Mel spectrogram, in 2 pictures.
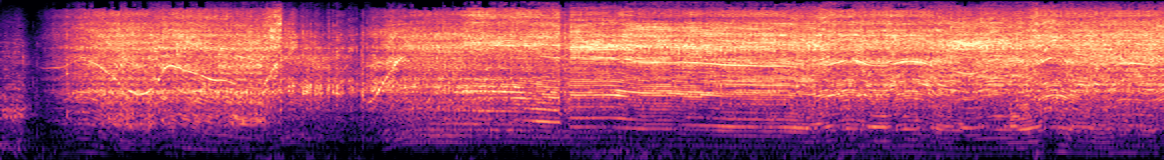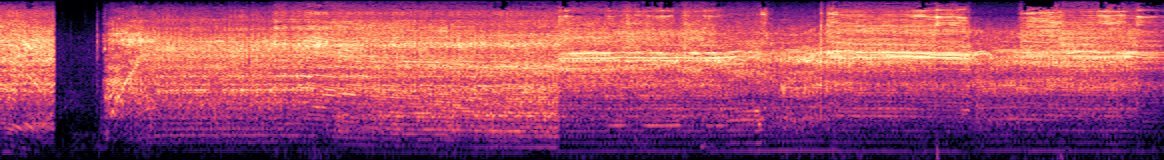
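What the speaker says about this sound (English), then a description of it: "I'll go get my grinder, my goggles, and we'll go cut these up" An angle grinder cutting metal on a farm, a loud sustained whine that rises and falls as the disc bites, with one brief break before it starts up again, close and alone.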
